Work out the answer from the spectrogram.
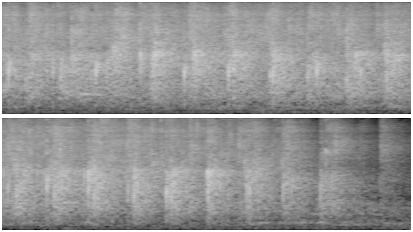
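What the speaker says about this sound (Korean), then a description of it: "여러분, 오경구 회장님께 대단한 박수 부탁드립니다." An audience at a Lions Club president's inauguration ceremony claps, starting as dense applause and settling into rhythmic, evenly spaced unison clapping that fades near the end.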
